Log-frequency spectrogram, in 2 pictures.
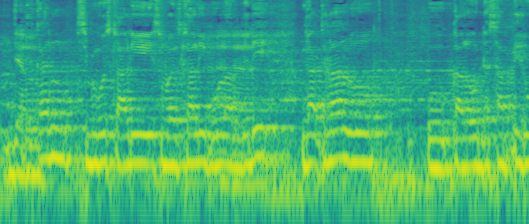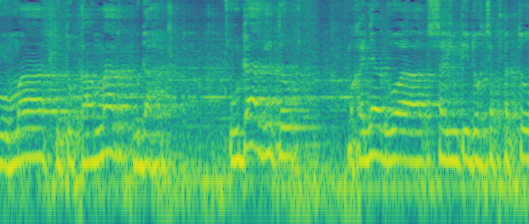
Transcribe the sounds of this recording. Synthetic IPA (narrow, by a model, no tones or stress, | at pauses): akansəmiŋɡusə̥kalisəbulaŋsəkalipulaŋd͡ʒadi | ŋɡaʔk̪əlalu | kaloudahsampajɾumaht̪ut̪ʊp̚kamarudah | udahɡit̪u | makaɲaɡuasəɾɪŋt̪idɔht͡ʃəpət̪ːu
